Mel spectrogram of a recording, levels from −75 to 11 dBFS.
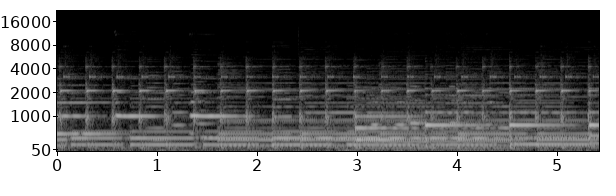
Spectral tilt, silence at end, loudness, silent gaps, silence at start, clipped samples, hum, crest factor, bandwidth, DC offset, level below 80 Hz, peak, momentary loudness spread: -7 dB/octave; 0 s; -22 LUFS; none; 0 s; under 0.1%; none; 14 dB; 11.5 kHz; under 0.1%; -48 dBFS; -8 dBFS; 4 LU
